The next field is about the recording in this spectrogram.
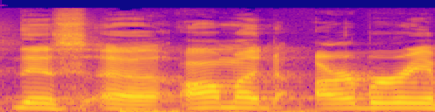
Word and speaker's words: Ahmaud Arbery: This Ahmaud Arbery, am I saying his name right? – Yeah.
